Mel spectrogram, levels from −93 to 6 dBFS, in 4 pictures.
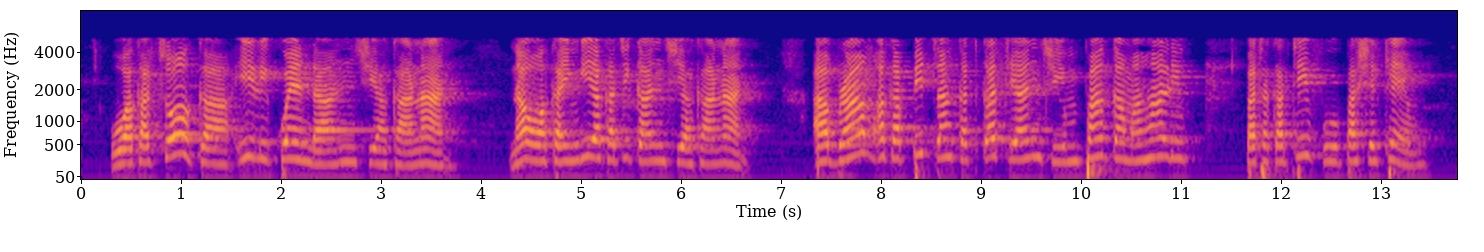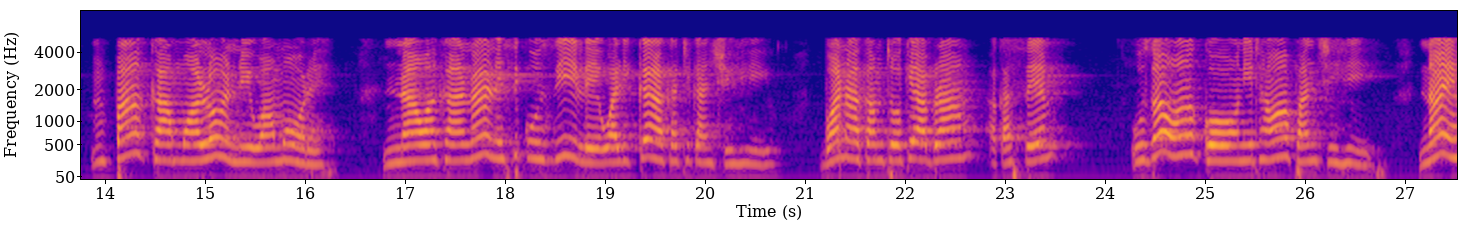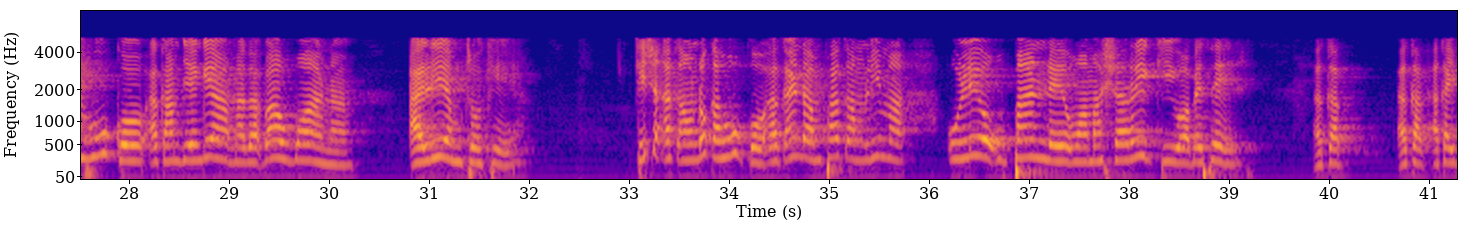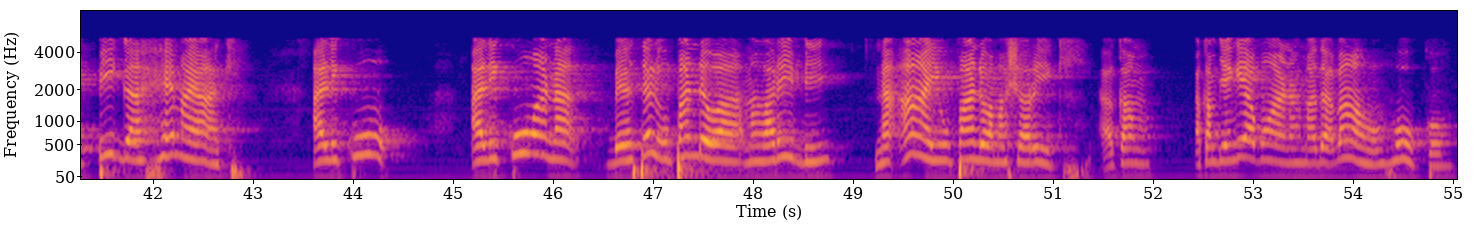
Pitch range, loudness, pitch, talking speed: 225-280 Hz, -22 LUFS, 250 Hz, 90 wpm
